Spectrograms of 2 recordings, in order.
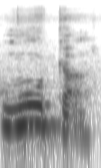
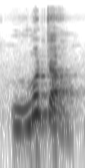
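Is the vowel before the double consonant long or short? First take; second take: long; short. First: The first vowel is said long. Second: The first vowel is said short. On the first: The speaker calls it wrong. "not Mutter" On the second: The speaker calls it right. "It's Mutter"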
